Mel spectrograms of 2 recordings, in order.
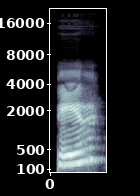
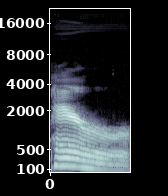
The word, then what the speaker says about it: per: Per, it doesn't rhyme with the fruit. Per, no. The R is its own position, coming from the A. Per. So your A, per, not pear, right?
